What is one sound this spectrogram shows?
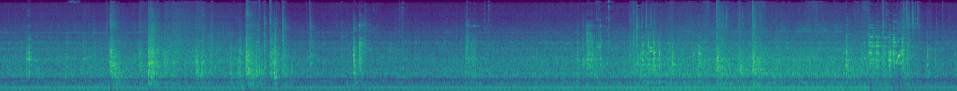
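A drilling rig engine hums steadily outdoors.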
